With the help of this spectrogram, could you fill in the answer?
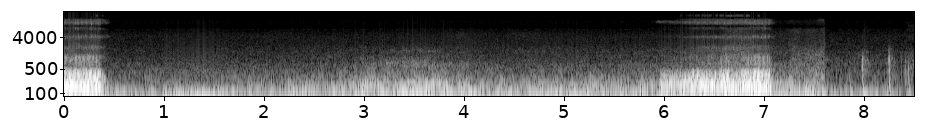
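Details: Sleeping on her owner's arm, female Miniature Dachshund Roro, born 2010, snores in low throaty rattles: a short burst at the start and a louder drawn-out snore near the end, with faint breathing and small clicks between.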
